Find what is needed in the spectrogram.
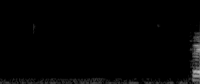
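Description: Near-silent room tone with a faint low hum and two tiny, faint clicks; a woman's voice starts right at the end.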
